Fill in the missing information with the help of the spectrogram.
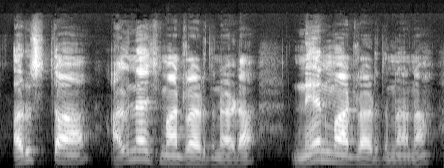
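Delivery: normal talking voice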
